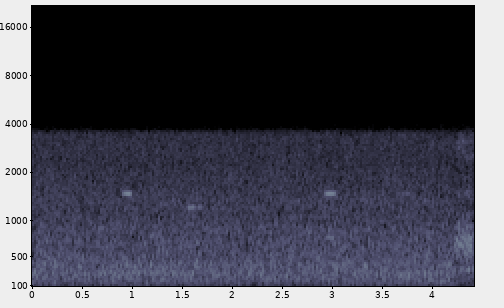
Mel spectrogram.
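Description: Near silence with a low hiss and three faint, short telephone keypad beeps, about one, one and a half, and three seconds in: a caller dialing in to the meeting by phone.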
